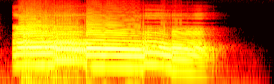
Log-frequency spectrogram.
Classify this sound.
Speech > Solo speech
